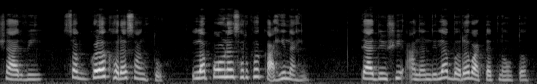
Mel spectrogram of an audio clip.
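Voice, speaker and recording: A steady devoted young son, firm and earnest in an audio novel, a woman voicing him in a high, light voice. he talks plainly and means every word. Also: brisk, natural voice.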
